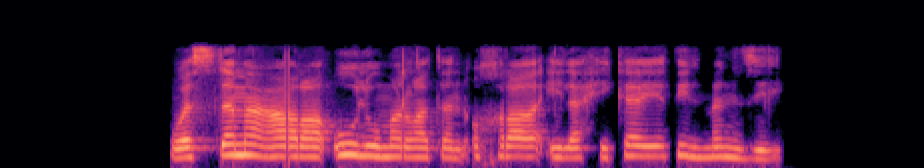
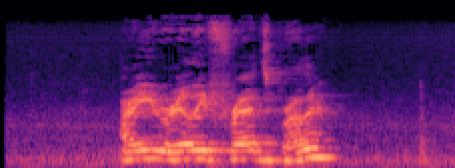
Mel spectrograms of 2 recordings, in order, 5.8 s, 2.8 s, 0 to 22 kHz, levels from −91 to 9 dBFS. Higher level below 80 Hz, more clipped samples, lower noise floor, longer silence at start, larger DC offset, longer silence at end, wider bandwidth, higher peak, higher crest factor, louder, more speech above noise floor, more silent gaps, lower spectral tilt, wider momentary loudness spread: second, -58 dBFS vs -48 dBFS; neither; first, under -90 dBFS vs -41 dBFS; first, 1.05 s vs 0.75 s; neither; first, 0.9 s vs 0.2 s; second, 8.2 kHz vs 15.5 kHz; about the same, -2 dBFS vs -2 dBFS; about the same, 18 dB vs 14 dB; second, -17 LUFS vs -14 LUFS; first, over 73 dB vs 27 dB; neither; second, -4 dB/octave vs -6.5 dB/octave; first, 11 LU vs 7 LU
